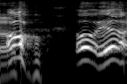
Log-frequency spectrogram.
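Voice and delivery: very high, loud, mock astonished exclamation. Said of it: "sounded just like the way you were imitating Jim Hendry, being so surprised".

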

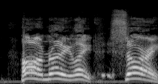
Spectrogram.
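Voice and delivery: high, mock-apologetic hero voice.

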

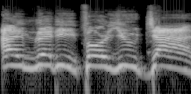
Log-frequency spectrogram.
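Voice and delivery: very slow, loud, taunting, every word stretched. Retelling copying a wrestler's entrance while drunk: Shinsuke Nakamura voice. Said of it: "and then I would say".

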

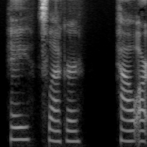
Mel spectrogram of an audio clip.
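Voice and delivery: whispering. Showing how to dictate to a watch: whispering. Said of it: "I'll whisper it".

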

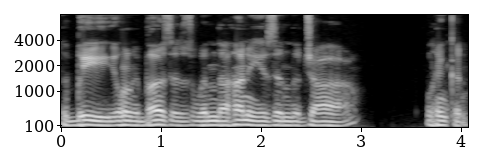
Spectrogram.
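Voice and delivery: very deep, low, musing philosophical pitchman voice. Mocking a car commercial's philosophical lines: Matthew McConaughey impression. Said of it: "That was my Matthew McConaughey impression".

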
